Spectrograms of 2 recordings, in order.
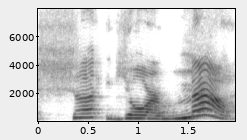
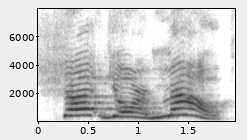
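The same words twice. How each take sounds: First: Very slow, drawn-out amazed shut your mouth; stunned disbelief. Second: Bigger disbelief. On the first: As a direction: stretch every word in happy shock. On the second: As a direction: repeat it higher, savouring the shock. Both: Retold or imitated.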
